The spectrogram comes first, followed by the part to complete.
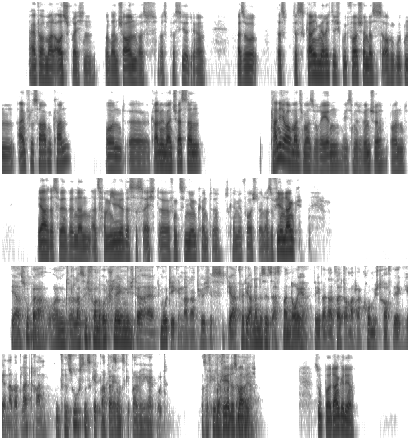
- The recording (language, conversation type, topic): German, advice, Wie finden wir heraus, ob unsere emotionalen Bedürfnisse und Kommunikationsstile zueinander passen?
- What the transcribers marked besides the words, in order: other background noise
